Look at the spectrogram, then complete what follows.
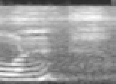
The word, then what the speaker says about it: one: നോക്ക് എവൺ rupee coin ഇവിടെ ഒഎൻഇ വൺ അല്ലെങ്കിൽ വൺ ഇവിടെ വരുമ്പോൾ എന്താണ് വവലആണ് എഇ ഐഓയിൽ ഉള്ള അക്ഷരമാണ് പക്ഷേ ഉച്ചാരണം വ ആണ് അപ്പോഴ എന്താണ് വ ഡബ്ലുന്റെ ശബ്ദമാണ് വൺ വ് അപ്പം എ വൺ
